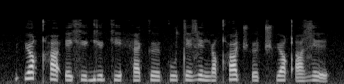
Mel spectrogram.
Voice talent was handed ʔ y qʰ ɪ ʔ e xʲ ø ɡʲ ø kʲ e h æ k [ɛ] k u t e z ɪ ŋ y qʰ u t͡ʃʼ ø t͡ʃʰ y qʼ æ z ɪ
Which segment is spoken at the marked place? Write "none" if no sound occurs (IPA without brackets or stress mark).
ø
